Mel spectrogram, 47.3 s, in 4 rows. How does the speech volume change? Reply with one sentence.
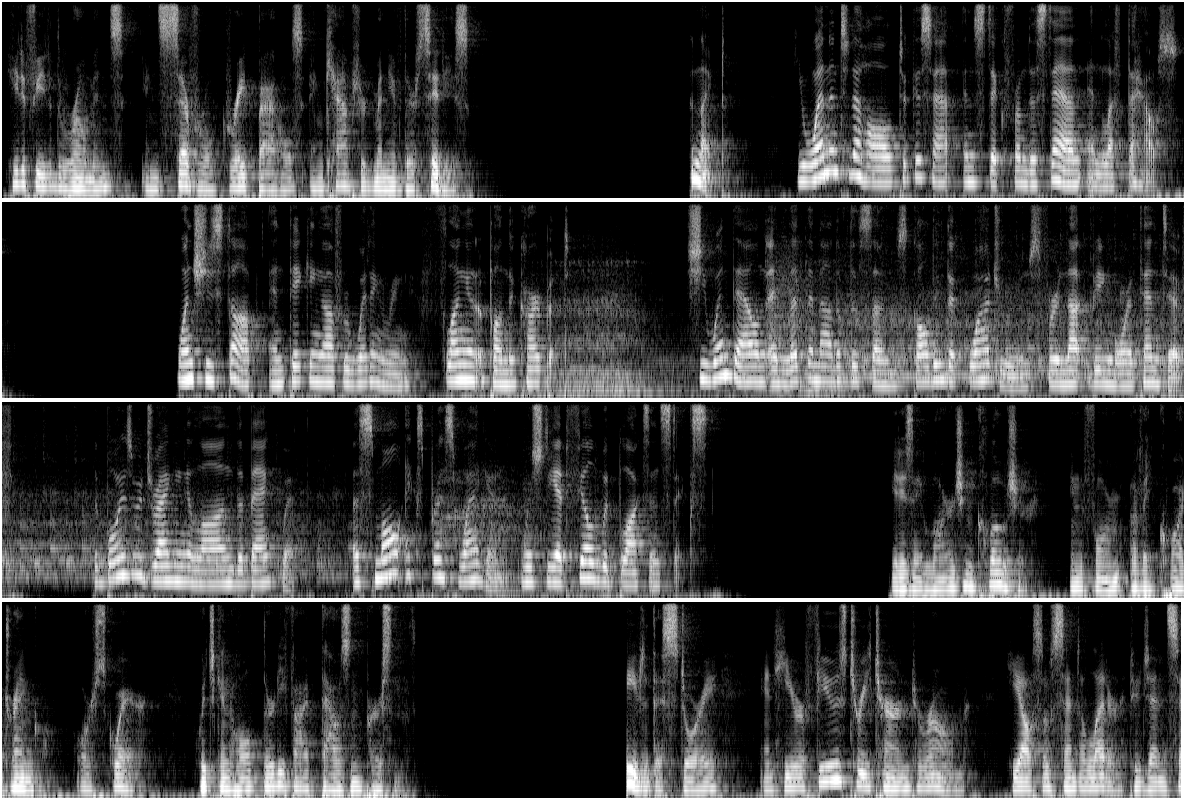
The loudness of the speech stays about the same.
